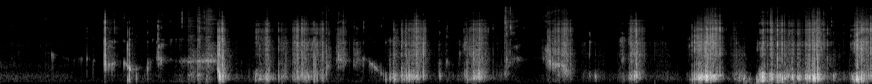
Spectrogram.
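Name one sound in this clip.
A young woman crunches and chews chalk loudly close to a microphone.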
